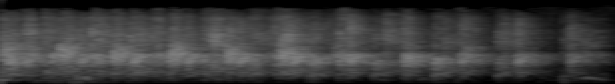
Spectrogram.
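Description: An audience at a talk held as part of the Festival of Freedom in Bardejov gives a final round of applause for a guest, dense overlapping claps forming a bright, continuous patter that holds fairly loud for about three seconds before easing slightly at the end.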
